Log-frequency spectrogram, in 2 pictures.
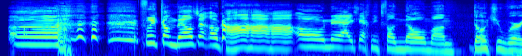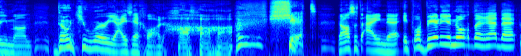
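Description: Excitable streamer. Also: medium pitch, slow pace, clean tone, no room sound, studio quality. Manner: excitable, laughs often, drops English slang. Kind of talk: live gameplay commentary.

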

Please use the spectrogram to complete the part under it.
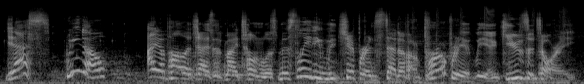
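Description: A chipper, bureaucratic lab AI. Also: female voice, fairly high pitch, big pitch swings, quick pace. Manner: chipper, precise, formal. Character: cheerful female lab AI, politely bureaucratic.

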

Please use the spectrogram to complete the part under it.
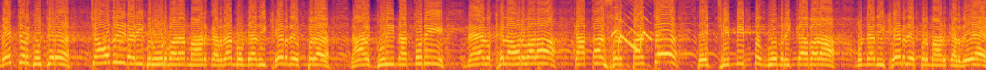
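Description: A man's voice: very high-pitched, fairly even intonation, moderate pace, few pauses, crowd noise, low-quality recording. A man with an Indian Punjab accent delivering frantic rural sports commentary at a kabaddi tournament, exhorting and repeating his phrases. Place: live commentary at a village kabaddi tournament ground.

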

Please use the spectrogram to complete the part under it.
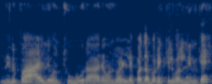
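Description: A woman plays an indignant parent who scolds sharply. The talk comes quickly. The sound is thin and tinny, like a phone line. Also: fairly low pitch, steady tone, dark tone, close to an everyday voice. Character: indignant parent defending the daughter.

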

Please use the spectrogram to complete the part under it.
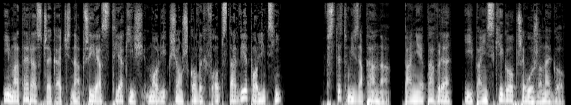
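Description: A dignified, bearded old gentleman, read by a man who exclaims with heart and reproaches. His voice is deep and dry. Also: expressive, a little slow, no room sound. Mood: reproachful.

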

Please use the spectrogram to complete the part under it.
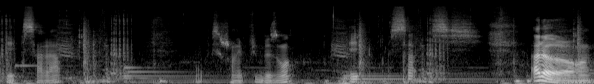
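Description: A young man with a French accent talks through his game in a slightly low voice, playful and chatty as he addresses his viewers. Faint game music plays quietly behind him. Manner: chatty, playful, talking to viewers while playing. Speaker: gaming video host. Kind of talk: casual Let's Play commentary.

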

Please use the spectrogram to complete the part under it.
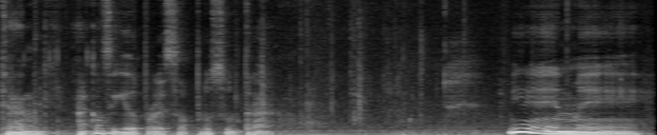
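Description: A man streams a game live, talking straight to his chat with teasing banter. His voice is gravelly and very dark, and he speaks slowly with a lively, swinging pitch. Faint keyboard clatter sits behind him. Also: slight background noise. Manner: chatty, addresses chat directly, teasing banter. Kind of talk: live gameplay commentary.

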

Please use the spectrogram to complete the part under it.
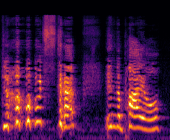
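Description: A woman's voice: very high voice, animated, takes it slowly, pushed and bright. A woman in her thirties chatting casually and playfully during a game. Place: small room indoors.

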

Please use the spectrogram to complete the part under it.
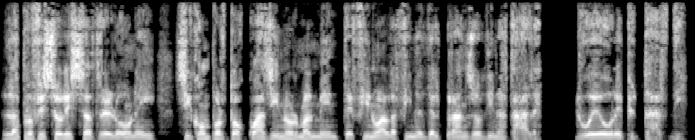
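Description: A man narrating an audiobook with expressive, storytelling intonation. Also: low voice, moderate pace, creaky, no room sound, clean studio sound.

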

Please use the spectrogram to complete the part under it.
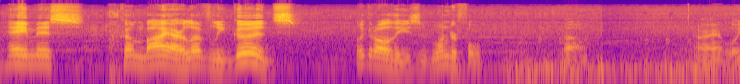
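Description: A young man giving jokey, playful commentary on his video game, sometimes yelling in mock panic. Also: medium pitch, noisy background. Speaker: gaming video creator. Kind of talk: comedic gameplay commentary. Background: game music.

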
